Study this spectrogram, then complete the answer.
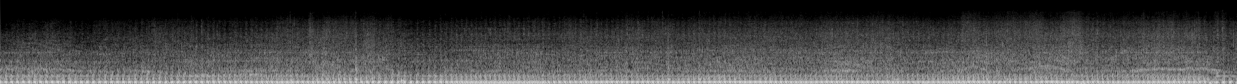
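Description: Tyres crunch and bump over a rough dirt trail.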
